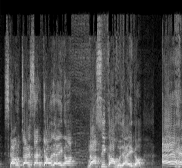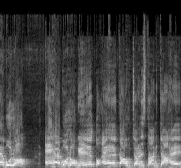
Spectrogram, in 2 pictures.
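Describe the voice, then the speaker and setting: A man's voice: extremely high pitch, pushed and bright. A male teacher gives a classroom grammar lecture. He keeps asking his students questions and then answers them himself.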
